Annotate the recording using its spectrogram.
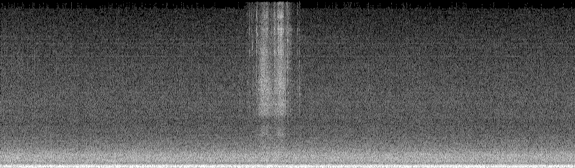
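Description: Windshield wipers sweep back and forth with a steady swishing.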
